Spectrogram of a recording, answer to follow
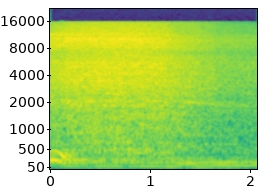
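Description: A broad rushing noise swells at the start and fades away over about a second and a half, over a steady low hum.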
